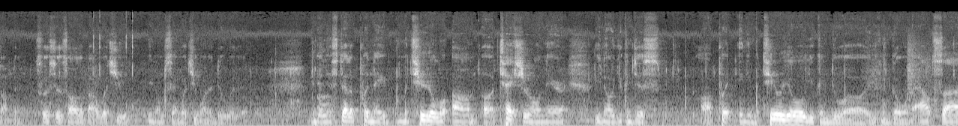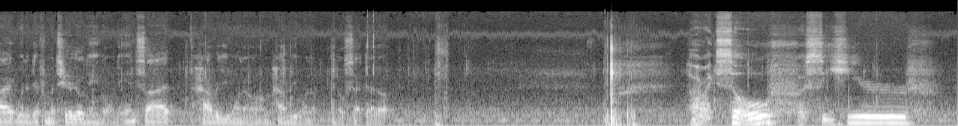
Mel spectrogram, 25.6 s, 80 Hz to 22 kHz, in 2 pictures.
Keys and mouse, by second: 1.3 click, 2.2-3.3 middle drag, 4.1 shift+middle click, 5.2-6.5 middle drag, 8.3 middle click, 9.1 middle click, 10.0 middle click, 11.2 middle click, 12.4 middle click, 14.0 middle click, 15.2 middle click, 16.2 shift+middle click, 16.6 middle click, 22.2-22.8 middle drag, 23.1 shift+middle click, 24.0 shift+middle click, 24.4 middle click.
